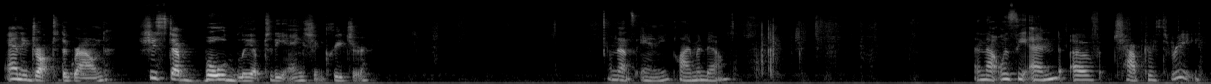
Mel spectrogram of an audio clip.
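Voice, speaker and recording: A woman teacher reading a children's storybook aloud in a dramatic, deliberate way, pausing for emphasis. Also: medium pitch, husky.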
